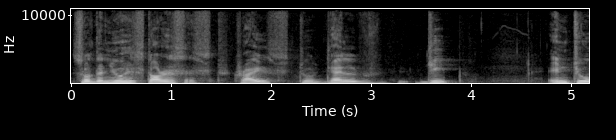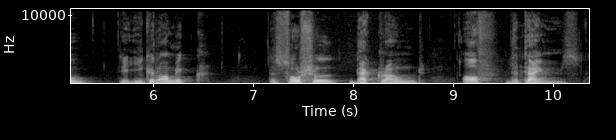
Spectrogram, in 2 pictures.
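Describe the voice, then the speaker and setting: A middle-aged man lectures on literature at a slow, measured pace. He leans on key words with deliberate emphasis, and his voice sits in an ordinary, mid-range pitch. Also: lively intonation, a little mellow.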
